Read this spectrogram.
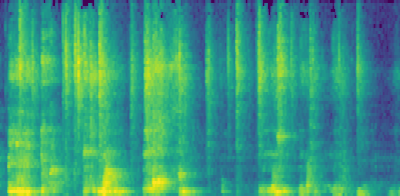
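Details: French Bulldog confronting a blueberry, giving a run of short, breathy whimpers and snuffly yips in quick bursts, with brief pauses between them and a faint hiss behind.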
